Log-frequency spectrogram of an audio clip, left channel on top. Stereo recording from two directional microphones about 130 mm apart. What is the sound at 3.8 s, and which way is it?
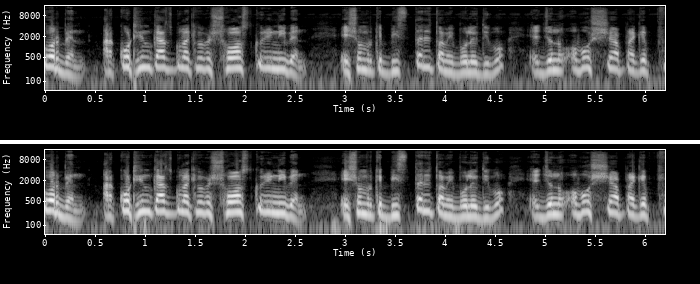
Speech, 20° right (ahead or behind).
